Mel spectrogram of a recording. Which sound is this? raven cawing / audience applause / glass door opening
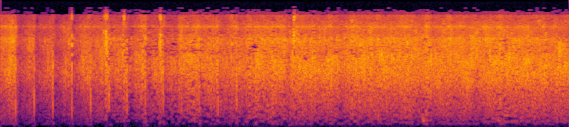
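audience applause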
